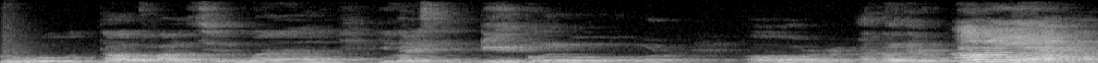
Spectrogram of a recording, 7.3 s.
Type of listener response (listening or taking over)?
listening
